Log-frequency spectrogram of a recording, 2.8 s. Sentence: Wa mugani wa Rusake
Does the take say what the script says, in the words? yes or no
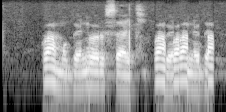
no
